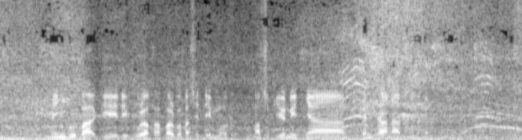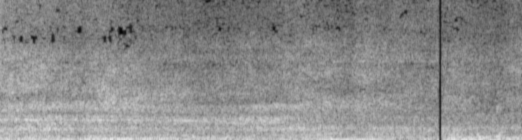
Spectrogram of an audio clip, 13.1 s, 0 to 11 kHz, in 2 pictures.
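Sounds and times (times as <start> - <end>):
tyre and traffic noise: 0.0 - 13.0.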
